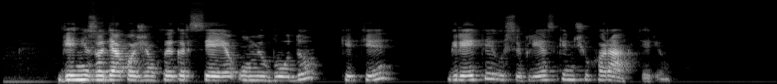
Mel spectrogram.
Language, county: Lithuanian, Utena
